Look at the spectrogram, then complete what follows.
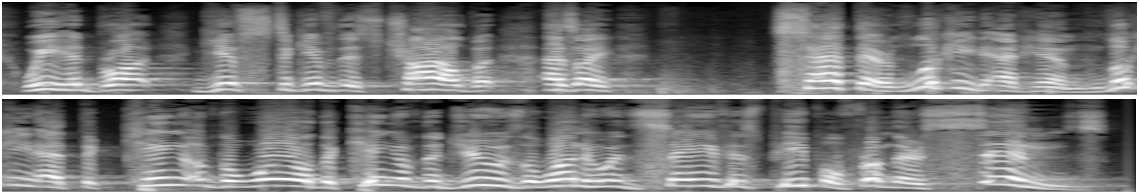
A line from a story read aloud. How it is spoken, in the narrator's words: I yelled as best as I could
